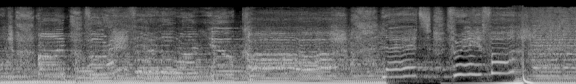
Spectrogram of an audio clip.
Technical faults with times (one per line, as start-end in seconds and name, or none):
0.00-5.76 hard clipping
